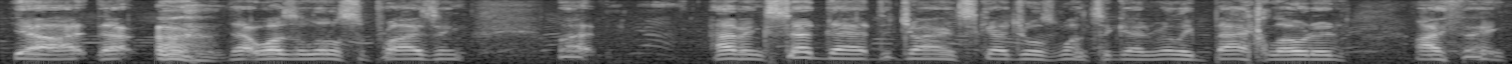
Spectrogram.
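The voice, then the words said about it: Raspy voice. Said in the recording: “so his voice is a little raspy,”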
